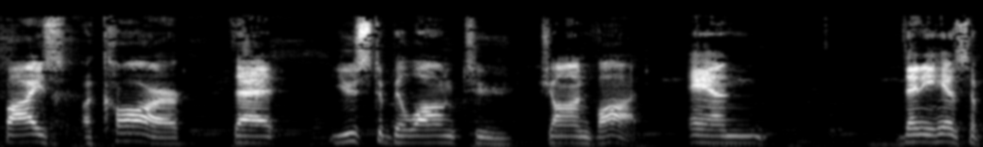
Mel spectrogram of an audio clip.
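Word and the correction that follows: Jon Voight: Am I saying his name right? – I don't know. I don't know who you're talking about. – John Voight. – Oh, John Voight.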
